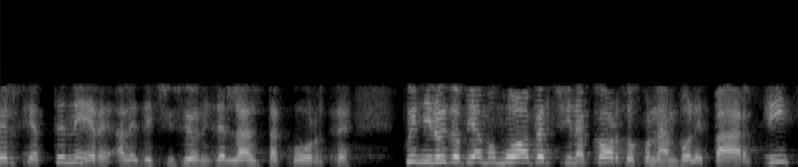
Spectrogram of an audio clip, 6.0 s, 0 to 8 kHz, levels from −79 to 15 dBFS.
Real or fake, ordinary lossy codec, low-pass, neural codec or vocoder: fake; AAC, 16 kbps; 7.2 kHz; codec, 24 kHz, 1.2 kbps, DualCodec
